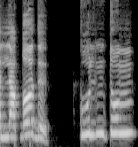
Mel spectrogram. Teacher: لقد میں دال ساکن ہے، قلقلہ ہوگا ، لقد کنتم، کلکلا کہتے تھوڑا سا ہلا کر جنبش دے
